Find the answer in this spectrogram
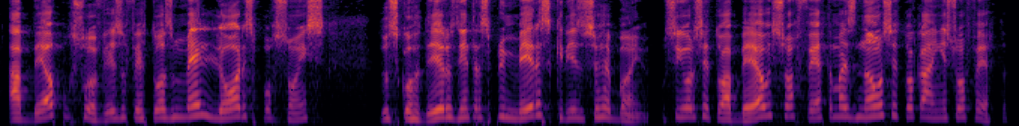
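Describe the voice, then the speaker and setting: A young man preaches to teenagers in a direct, conversational way. He talks fast in a high, bright voice. The sound is dry and close. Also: no echo. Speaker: youth pastor. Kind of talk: youth sermon.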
